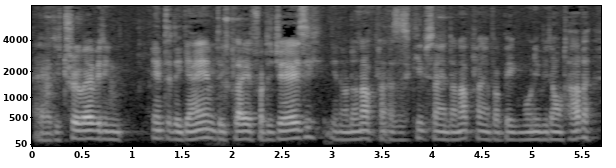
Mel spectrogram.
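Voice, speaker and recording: A man's voice: mid-range voice, little pitch movement, fast talker, darkish tone. An Irish football manager in his forties giving a matter-of-fact post-match interview in a clubhouse trophy room, talking into a handheld mic. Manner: matter-of-fact, repeats himself, frustrated but upbeat. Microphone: handheld mic held by interviewer.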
